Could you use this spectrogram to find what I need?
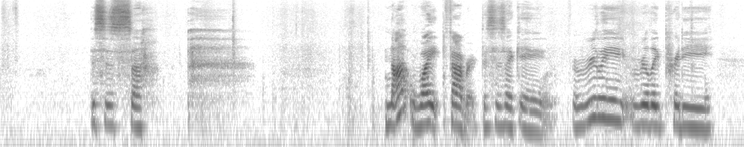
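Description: Thin paper rustles and crinkles as it is lifted and folded.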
